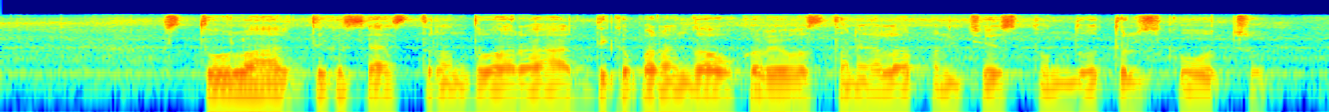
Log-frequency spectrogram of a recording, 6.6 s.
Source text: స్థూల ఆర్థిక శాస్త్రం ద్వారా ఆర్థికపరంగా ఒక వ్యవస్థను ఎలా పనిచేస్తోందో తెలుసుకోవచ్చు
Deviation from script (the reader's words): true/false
false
